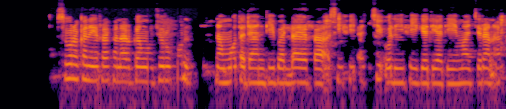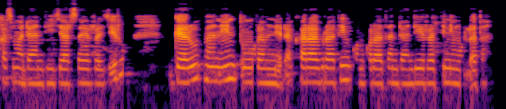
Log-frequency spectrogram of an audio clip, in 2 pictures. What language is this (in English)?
Oromo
